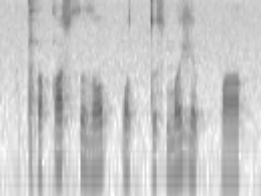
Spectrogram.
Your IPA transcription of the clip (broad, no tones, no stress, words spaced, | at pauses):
ǃʰuqɔsθʊ ðɔpːɔ tːʊsmʌʒɛ pːɑ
